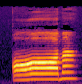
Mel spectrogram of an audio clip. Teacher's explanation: قاف کو موٹا پڑھیں گے اور حروف مدہ ہے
